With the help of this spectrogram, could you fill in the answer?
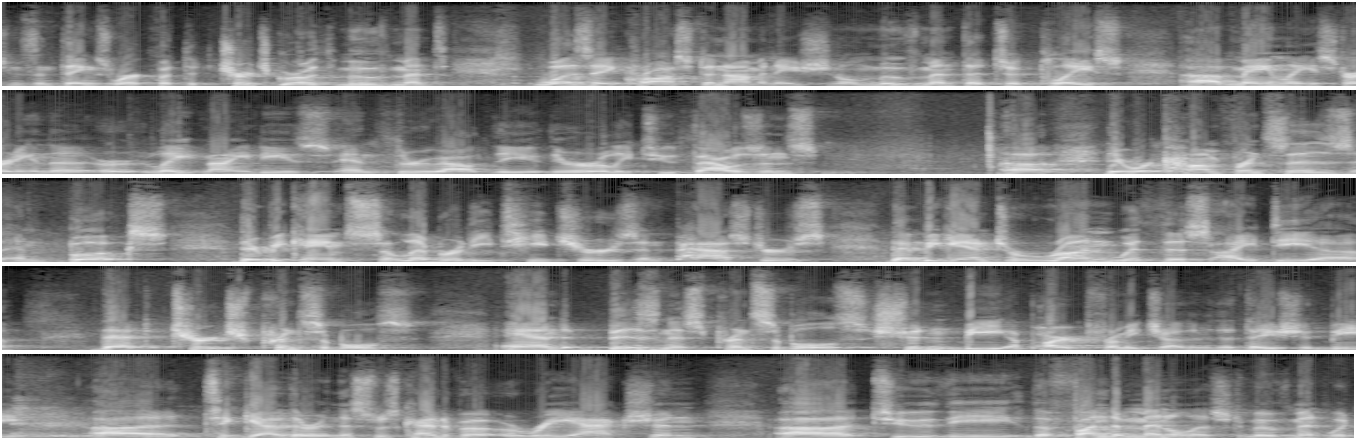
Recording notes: Sermon delivered to the Galena Bible Church Sunday October 10th, 2021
